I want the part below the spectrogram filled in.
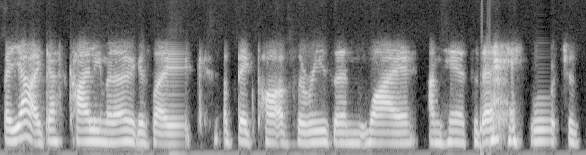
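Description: A woman's voice: deep voice, flat delivery, normal speed, dry recording, phone-quality sound. A woman songwriter being interviewed, chatting casually about her career over thin call audio. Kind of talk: casual chat, telling career story.

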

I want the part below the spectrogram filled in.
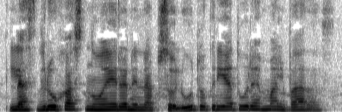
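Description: A woman reading a children's story aloud with gentle, expressive storytelling. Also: mid-range voice, normal speed.

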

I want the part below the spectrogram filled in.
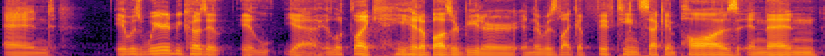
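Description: A young adult man hosting a casual sports betting talk show, telling stories in an animated, excitable way. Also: lowish voice, moderate pace, smooth. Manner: animated storyteller, excitable, mimics shouting. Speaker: host.

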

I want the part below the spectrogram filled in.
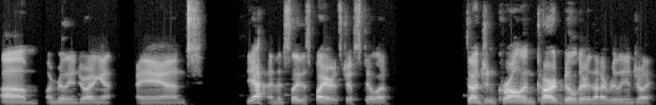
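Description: A man on a gaming podcast with a bright, sharp-edged voice. He teases his co-hosts and rambles through his points, filling the gaps with ums. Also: mid-range voice, fairly even intonation, moderate pace, clear, resonant tone. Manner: teasing, rambling with many ums. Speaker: podcast co-host. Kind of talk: casual gaming podcast chat.

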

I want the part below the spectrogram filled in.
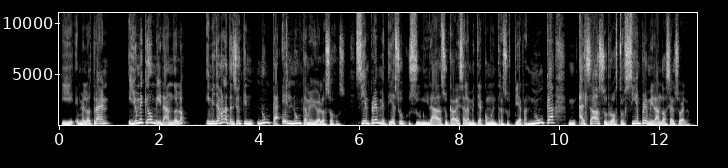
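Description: A man's voice: sits high, sing-song, brisk, warm tone, no echo, clean studio sound. A man preaching a sermon, telling a story vividly and stressing points through repetition. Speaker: pastor.

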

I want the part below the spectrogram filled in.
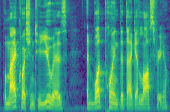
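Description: A man's voice: mid-range voice, brisk, creaky, a bit bright. A man in his twenties from Austria, hosting a podcast and talking loosely and candidly. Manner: loose and candid, lots of "like" and swearing. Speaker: podcast host. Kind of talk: casual podcast chat. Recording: echoey room.

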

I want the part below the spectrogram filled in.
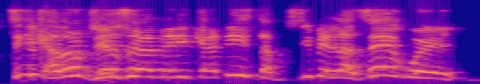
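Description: A man's voice: very high voice, very fast, fairly bright tone. A man with a Mexican Spanish accent, co-hosting in casual chat, joking and profane as he chimes in. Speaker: co-host. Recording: dull lo-fi sound.

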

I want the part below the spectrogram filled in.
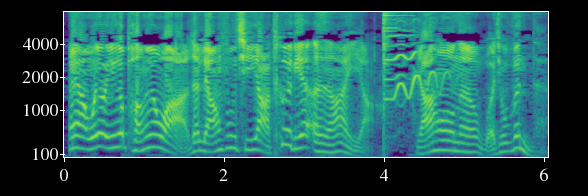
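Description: A man tells jokes in a casual monologue. His fairly high voice rises and falls, full of exclamations. Background music plays clearly the whole time. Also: moderate pace. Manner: animated storyteller, exclamations. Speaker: host reading joke submissions. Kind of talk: casual joke-telling monologue. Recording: steady background music under voice.

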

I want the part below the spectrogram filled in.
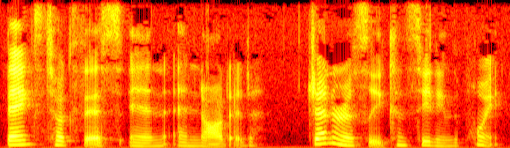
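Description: Brief: woman narrator, low gravelly voice, measured expressive audiobook reading.

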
